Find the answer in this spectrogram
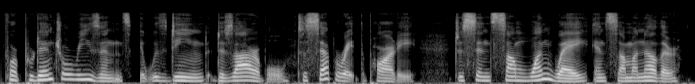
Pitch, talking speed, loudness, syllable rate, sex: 175 Hz, 165 wpm, -17 LUFS, 5.3 syllables/s, female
